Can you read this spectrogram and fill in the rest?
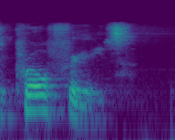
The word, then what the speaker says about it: porphyries: And that word is porphyries, P-O-R-P-H-Y-R-I-E-S. That was what that word was. I mispronounced, so sorry about that out there.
